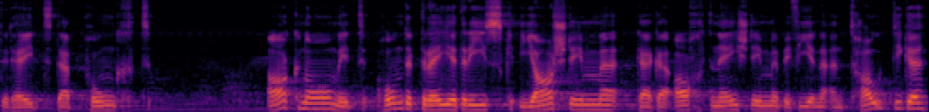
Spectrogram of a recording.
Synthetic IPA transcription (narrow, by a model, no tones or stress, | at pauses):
d̥̪ɪɾhɛɪt̪d̥æpʰʊŋkχt | ɑːknɔːmɪthʊnd̪ət̚d̥ɾɛɪədɾiːskjɑːʃtɪməɡ̥æɡ̥əʔɑχtnɛɪʃtɪmːəbɪfiːəɾnəʔɛnthɑltiɡə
